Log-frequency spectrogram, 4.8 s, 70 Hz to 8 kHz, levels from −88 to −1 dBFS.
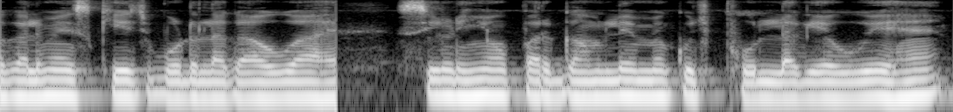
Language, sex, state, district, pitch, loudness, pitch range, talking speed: Hindi, male, Jharkhand, Deoghar, 130 Hz, -12 LUFS, 125-135 Hz, 200 wpm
